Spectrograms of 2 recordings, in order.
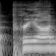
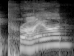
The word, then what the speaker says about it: prion: that's what it is maybe maybe prion have you heard of prion disease can be pronounced both ways Palace has mentioned it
